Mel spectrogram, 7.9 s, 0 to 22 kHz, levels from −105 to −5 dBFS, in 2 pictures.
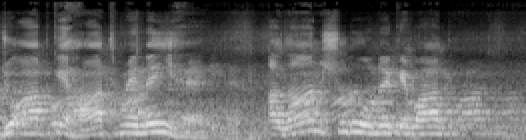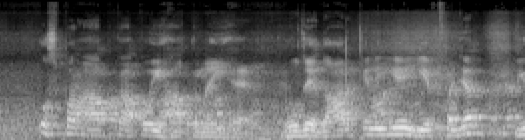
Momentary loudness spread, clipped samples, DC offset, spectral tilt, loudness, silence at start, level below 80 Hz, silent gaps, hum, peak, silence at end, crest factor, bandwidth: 11 LU; under 0.1%; under 0.1%; -5 dB/octave; -25 LUFS; 0 s; -50 dBFS; none; none; -8 dBFS; 0 s; 16 dB; 19 kHz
